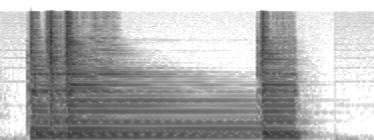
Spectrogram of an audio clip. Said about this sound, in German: und wenn Sie teuflisch gute Musik hören wollen, dann sperren Sie Ihre Ohren weit auf und lauschen Sie nun meinem kurzen Gitarrenintro.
